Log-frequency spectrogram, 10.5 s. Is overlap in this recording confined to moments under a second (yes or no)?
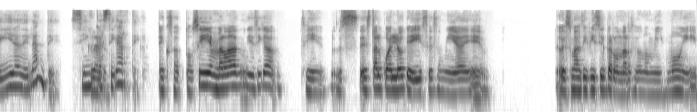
yes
